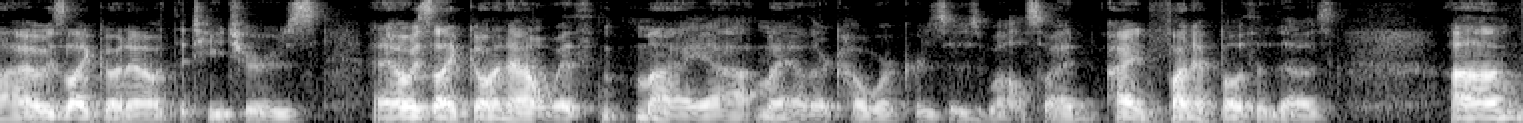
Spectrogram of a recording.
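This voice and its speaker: A young man talking casually in a vlog, his voice nasal and congested, rambling with lots of fillers and restarts. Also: lowish voice. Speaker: English teacher abroad.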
